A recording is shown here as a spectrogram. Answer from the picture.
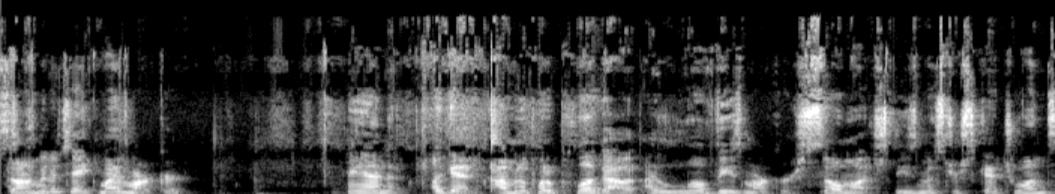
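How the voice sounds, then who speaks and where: At a moderate pace with long, frequent pauses, a woman speaks in a fairly high voice with an animated tone and lively intonation. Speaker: art teacher. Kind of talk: tutorial. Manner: casual, animated.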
